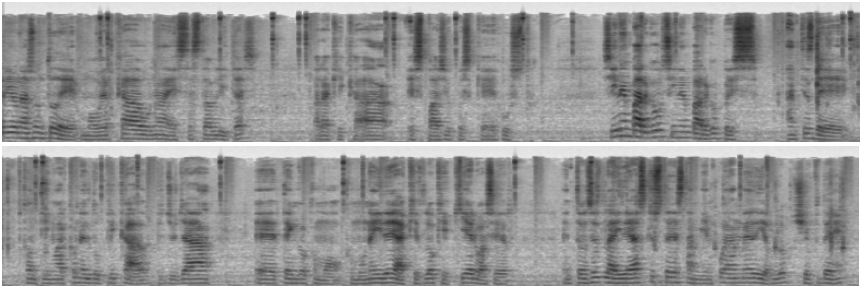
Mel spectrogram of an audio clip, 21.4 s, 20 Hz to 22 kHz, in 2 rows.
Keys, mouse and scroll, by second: 1.2 click, 2.7 click, 3.7 click, 4.7 click, 5.6-6.5 drag, 6.8 scroll down 2, 7.1-8.0 middle drag, 8.0-8.4 scroll up 2, 8.4-9.3 middle drag, 10.1 Delete, 10.4 click, 10.7 Delete, 11.1 click, 11.9-12.4 shift+middle drag, 13.4-15.0 drag, 15.2-16.5 middle drag, 17.1 click, 18.6 KP_7, 19.2 scroll down 1, 19.9-20.4 shift+middle drag, 20.4 shift+scroll down 1, 21.1 shift+d.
